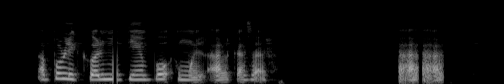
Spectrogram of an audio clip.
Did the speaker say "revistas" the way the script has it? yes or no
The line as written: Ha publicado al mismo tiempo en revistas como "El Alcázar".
no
